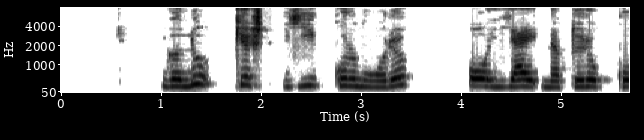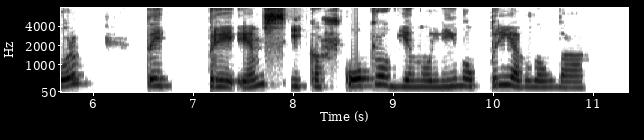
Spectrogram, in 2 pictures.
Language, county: Lithuanian, Marijampolė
